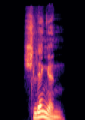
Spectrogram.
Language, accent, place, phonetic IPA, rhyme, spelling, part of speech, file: German, Germany, Berlin, [ˈʃlɛŋən], -ɛŋən, schlängen, verb, De-schlängen.ogg
- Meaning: first/third-person plural subjunctive II of schlingen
